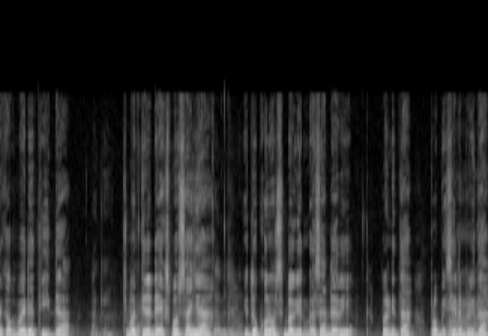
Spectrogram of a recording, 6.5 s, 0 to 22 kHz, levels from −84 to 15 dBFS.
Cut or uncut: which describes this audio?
uncut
